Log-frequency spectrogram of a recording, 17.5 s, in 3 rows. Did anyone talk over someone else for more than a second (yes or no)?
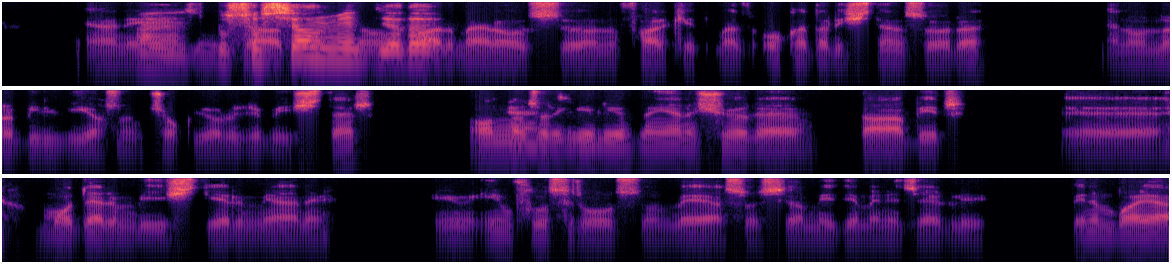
yes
